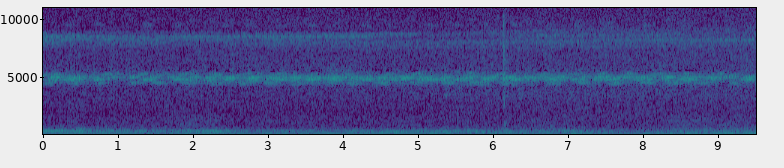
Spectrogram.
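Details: Continuous shrill cricket trill during rain, holding one even high pitch for the whole stretch, set against a dense low patter of rainfall.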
